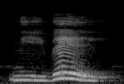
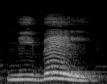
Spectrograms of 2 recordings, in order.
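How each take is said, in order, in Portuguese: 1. A tônica fica na última sílaba. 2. A tônica fica na última sílaba.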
